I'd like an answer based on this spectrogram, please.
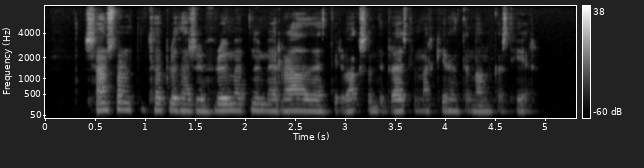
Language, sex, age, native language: Icelandic, male, 40-49, Icelandic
